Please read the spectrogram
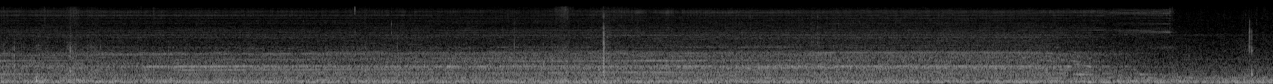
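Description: Grundfos CR3-10 vertical multistage pump with permanent-magnet motor running alone with a steady whine over a low hum. The whine stops near the end as the last pump switches off at zero water demand, leaving the booster set in standby.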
